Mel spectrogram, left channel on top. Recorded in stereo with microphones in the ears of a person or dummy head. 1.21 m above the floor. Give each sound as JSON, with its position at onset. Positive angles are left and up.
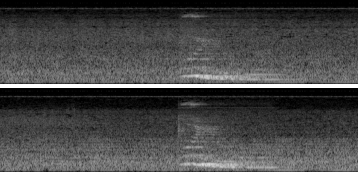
{"t": 1.8, "sound": "a child speaking", "side_deg": -60, "distance_m": 3.5}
